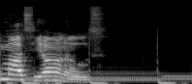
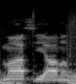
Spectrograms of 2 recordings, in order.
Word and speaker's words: Marciano: Now, Rocky Marciano changed his name. It was Marquisiano or something, but he thought Marciano was more simpler for the ring announcers and the sports writers and stuff to pronounce. Marciano. So it went from Marquisiano to Marciano.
